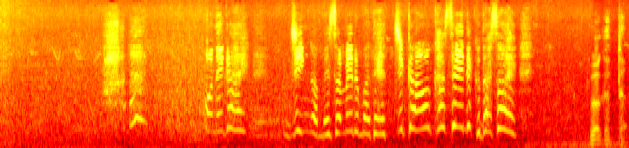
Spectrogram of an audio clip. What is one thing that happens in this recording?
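A young woman speaks quickly and with animation.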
